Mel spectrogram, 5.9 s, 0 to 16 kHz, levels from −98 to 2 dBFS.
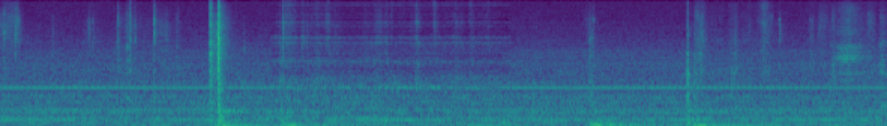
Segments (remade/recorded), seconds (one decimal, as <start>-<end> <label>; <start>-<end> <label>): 0.0-1.8 recorded; 1.8-3.4 remade; 3.4-5.9 recorded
